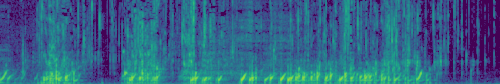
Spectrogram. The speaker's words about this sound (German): Dieses Blubbern, das denken wir ja schon, oder? Ja, wenn da Gas rauskommt, dann muss es doch blubbern, also, denke ich. Vielleicht lassen wir das mal überprüfen.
